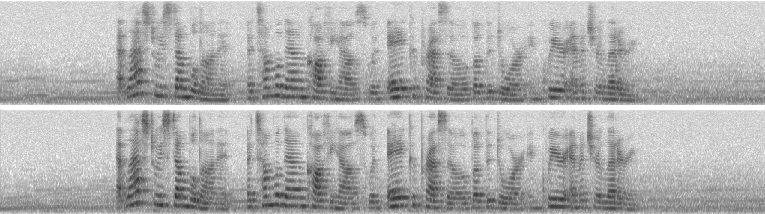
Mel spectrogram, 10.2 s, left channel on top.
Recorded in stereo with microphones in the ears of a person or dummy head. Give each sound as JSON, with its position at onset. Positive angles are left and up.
{"t": 1.6, "sound": "a woman speaking", "side_deg": -65, "distance_m": 0.5}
